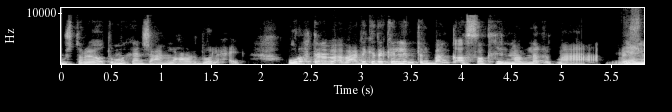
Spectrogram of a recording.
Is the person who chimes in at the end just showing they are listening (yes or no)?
no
